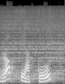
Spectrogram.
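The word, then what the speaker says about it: 六百: 300 kita menggunakan samyak u600 kita menggunakan Rocky aku dan untuk 800 kita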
